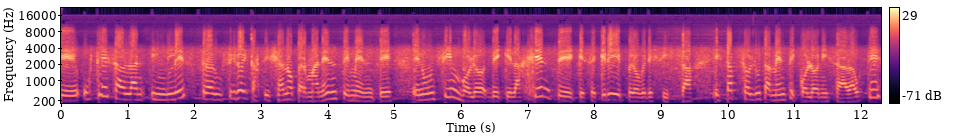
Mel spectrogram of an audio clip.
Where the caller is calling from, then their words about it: Barracas, Buenos Aires Province, Argentina; de Barracas.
